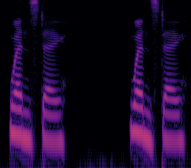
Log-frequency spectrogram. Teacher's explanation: Many learners pronounce this as it is written, saying Wednesday with 3 syllables. However, in British English, the first D is silent, and we say this word with only 2 syllables. Wednesday. The middle NS sound is very quick and light, almost like the letter N is sliding directly into Z.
